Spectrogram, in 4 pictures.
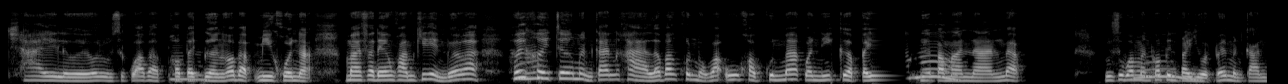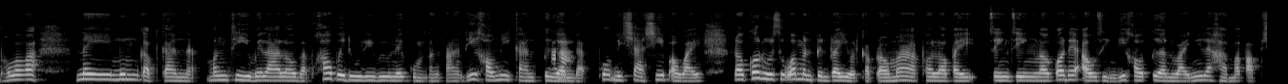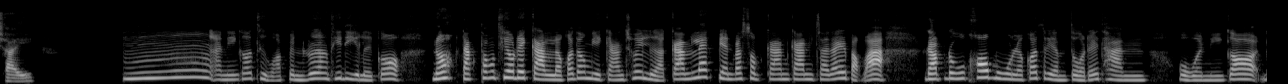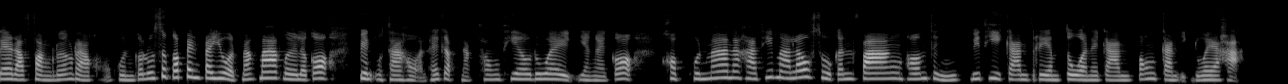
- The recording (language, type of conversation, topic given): Thai, podcast, คุณเคยถูกมิจฉาชีพหลอกระหว่างท่องเที่ยวไหม?
- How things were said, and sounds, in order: distorted speech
